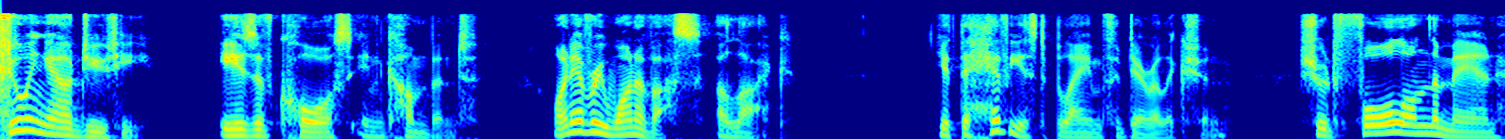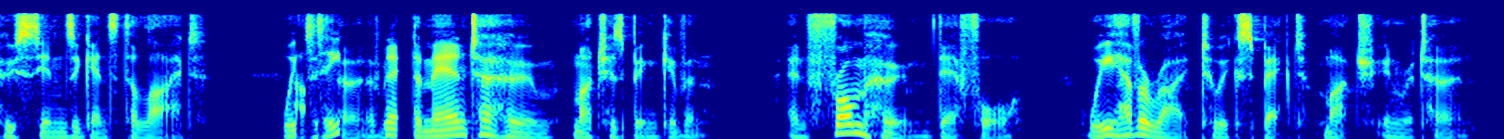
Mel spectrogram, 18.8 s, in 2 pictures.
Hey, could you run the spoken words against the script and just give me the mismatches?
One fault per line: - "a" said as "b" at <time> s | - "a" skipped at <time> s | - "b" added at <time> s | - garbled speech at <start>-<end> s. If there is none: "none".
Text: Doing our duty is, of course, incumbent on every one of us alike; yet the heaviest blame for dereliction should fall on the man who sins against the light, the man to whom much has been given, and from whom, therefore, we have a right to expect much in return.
- garbled speech at 11.2-11.9 s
